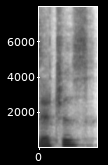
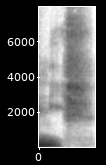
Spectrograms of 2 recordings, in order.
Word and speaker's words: niche: Niches? Is it niche? No, we say niche. Niche? Americans say niche.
